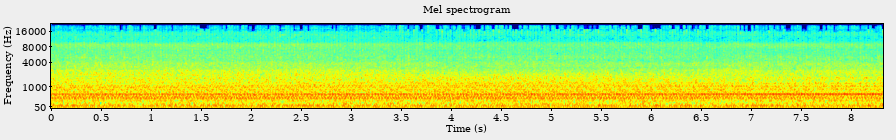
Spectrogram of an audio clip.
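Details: Engine at idle: loud constant drone with an uneven rough beat about once or twice a second, an abnormal sound of unclear cause.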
